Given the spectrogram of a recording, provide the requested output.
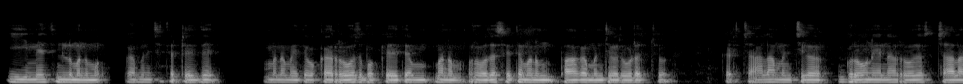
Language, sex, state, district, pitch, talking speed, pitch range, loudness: Telugu, male, Telangana, Karimnagar, 105 Hz, 150 wpm, 105-110 Hz, -26 LUFS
